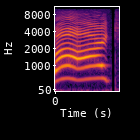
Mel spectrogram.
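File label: "Bart!", spoken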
